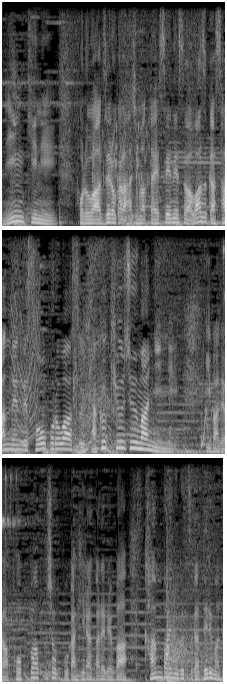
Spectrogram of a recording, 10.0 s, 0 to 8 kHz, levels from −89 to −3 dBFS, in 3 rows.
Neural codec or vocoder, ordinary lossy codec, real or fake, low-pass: none; none; real; none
